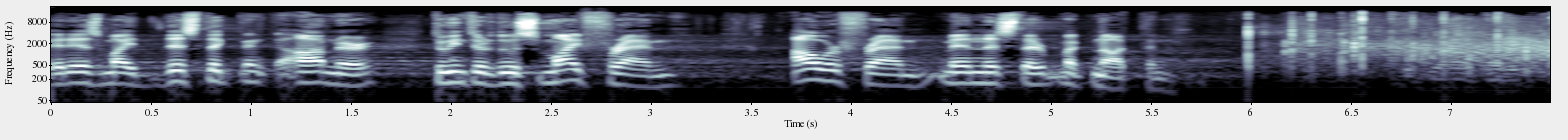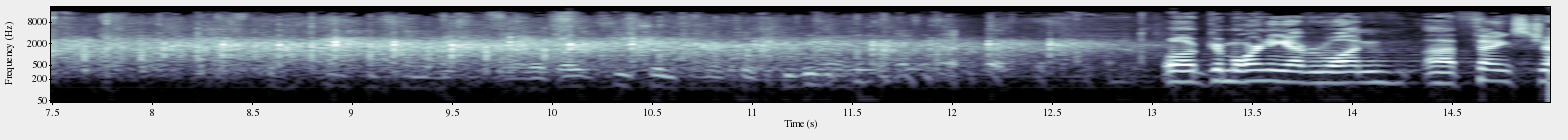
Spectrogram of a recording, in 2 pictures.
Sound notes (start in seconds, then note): 5.9 applause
